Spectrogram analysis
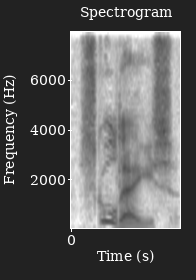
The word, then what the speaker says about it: Skool Daze: Skool Daze. Is it school but spelled like that? It is.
